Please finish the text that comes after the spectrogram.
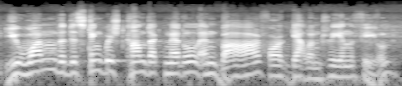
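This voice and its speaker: A man's voice: on the high side, normal speed, pushed and bright. A man playing a grave, insistent Crown prosecutor in a radio courtroom drama, speaking with formal, rhetorical emphasis. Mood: pointed, measured.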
